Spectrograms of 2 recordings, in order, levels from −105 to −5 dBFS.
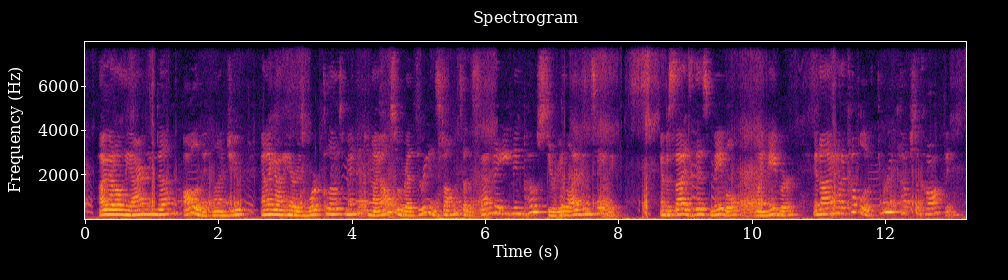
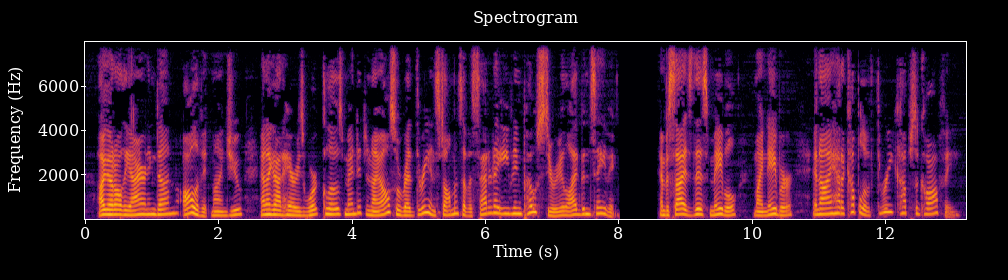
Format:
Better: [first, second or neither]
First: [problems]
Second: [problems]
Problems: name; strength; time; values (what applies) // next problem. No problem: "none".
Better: second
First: background sound (Dog); 10 dB below the speech // room echo; dies away in 0.6 s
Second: none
